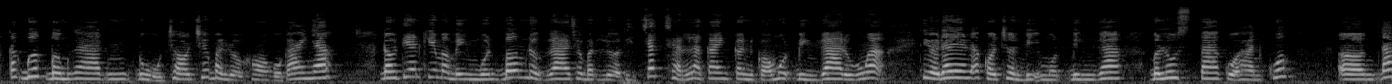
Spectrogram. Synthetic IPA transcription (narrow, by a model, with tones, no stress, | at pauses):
kaː˦˥k̚ɓɨ˦˥ək̚ɓəː˧mɣaː˧ɗu˧˩t͡ɕɔ˧t͡ɕɨ˦˥ək̚ɓə˨˩t̚lɨ̰˧˨əxɔ˨˩ku˧˩əkaː˦˥k̚ʔa˧ŋ̟ɲaː˧ | ɗə˨˩wt̪i˧ənxi˧maː˨˩mï˨˩ŋ̟mu˨˦ənɓəː˧mɗɨ˨˩ək̚ɣaː˧t͡ɕɔ˧ɓə˨˩t̚lɨ̰˧˨ət̪ʰi˨˩t͡ɕa˦˥k̚t͡ɕa˨˦nlaː˨˩kaː˦˥ʔa˧jŋ̟kə˨˩nkɔ˨˦mo˨˩t̚ɓï˨˩ŋ̟ɣaː˧ɗʊ˨˦ŋ͡mxə˧wŋ͡mʔa̰ː˧˨ | t̪ʰi˨˩ʔəː˧˩ɗə˧jə˧ɗa̰ː˧˥kɔ˨˦t͡ɕwə˧˩nɓḭ˧˨mo˨˩t̚ɓï˨˩ŋ̟ɣaː˧ | ɓə˧lu˧˥st̪aː˧ku˧˩əɦaː˨˩nku˦˥ək̚ | ʔəː˨˩ɗa̰ː˦˥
